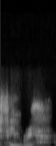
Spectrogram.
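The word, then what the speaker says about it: fimbriae: any problems okay it would be fimbria as if the the e didn't exist so we in in spanish we would just say this fimbria right without the e so in english it's fimbria okay okay you were saying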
